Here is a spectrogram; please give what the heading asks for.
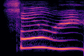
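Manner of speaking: imitating his squeaky childhood apology; squeaky kid voice. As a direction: squeak a timid little apology. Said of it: "I said in a squeaky voice".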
